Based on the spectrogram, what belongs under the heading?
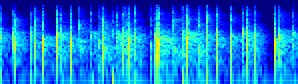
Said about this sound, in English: So how about a round of applause for Tyler, the moderator?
